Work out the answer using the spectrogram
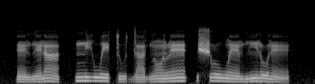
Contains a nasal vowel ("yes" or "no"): yes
